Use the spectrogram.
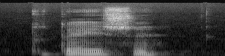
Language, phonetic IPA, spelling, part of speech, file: Polish, [tuˈtɛjʃɨ], tutejszy, adjective / noun, LL-Q809 (pol)-tutejszy.wav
